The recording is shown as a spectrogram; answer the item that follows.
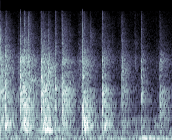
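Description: A small group of people clapping by hand, loose claps about four a second, thinning out near the end.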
